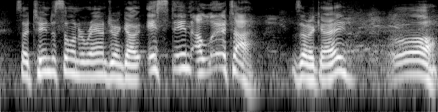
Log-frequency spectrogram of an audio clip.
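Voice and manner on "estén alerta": forceful, fierce, aggressive, high-pitched voice. Showing the listeners how to say the spanish line: said aggressively. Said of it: "you have to say it aggressively".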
